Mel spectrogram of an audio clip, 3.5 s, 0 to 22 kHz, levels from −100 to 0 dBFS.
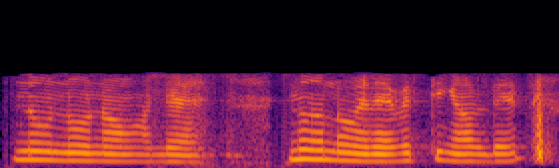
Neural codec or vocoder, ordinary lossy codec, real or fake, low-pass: none; MP3, 24 kbps; real; 3.6 kHz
